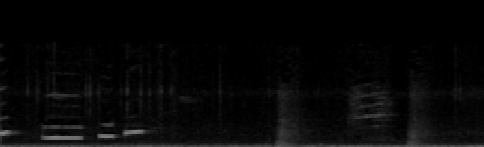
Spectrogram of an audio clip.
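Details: Female white-rumped shama singing, a recording used to provoke male shamas into singing: a quick run of clear whistled notes, some rising and some level, in the first second, then low background hum and faint clicks.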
